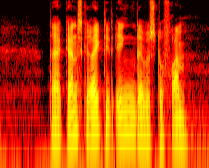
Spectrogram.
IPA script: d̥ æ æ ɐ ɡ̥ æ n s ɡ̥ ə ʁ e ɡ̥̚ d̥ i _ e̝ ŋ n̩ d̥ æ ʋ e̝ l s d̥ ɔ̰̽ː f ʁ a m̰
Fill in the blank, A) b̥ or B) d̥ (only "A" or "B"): B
